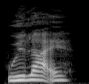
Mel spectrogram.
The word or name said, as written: udlejer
